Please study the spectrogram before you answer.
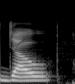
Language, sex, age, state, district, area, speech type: Punjabi, female, 18-30, Punjab, Amritsar, urban, read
